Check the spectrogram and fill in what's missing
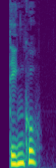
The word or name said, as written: DINGOER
